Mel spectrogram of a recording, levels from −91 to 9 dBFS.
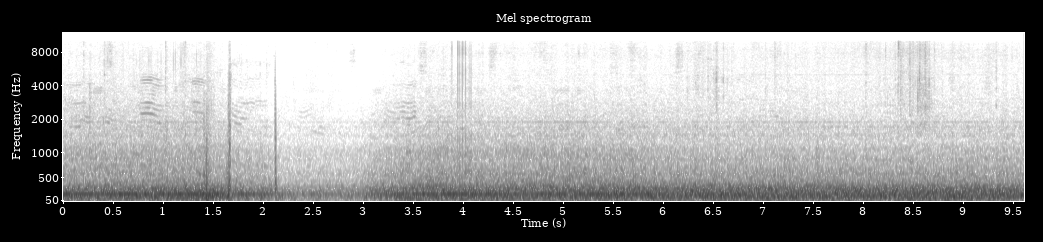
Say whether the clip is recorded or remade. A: recorded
